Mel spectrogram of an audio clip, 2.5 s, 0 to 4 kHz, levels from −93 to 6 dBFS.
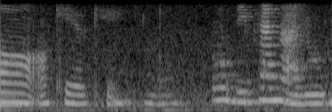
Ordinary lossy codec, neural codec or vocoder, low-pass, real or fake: none; none; 3.6 kHz; real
